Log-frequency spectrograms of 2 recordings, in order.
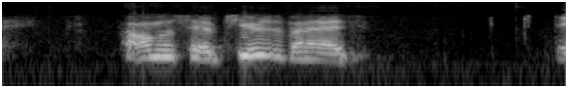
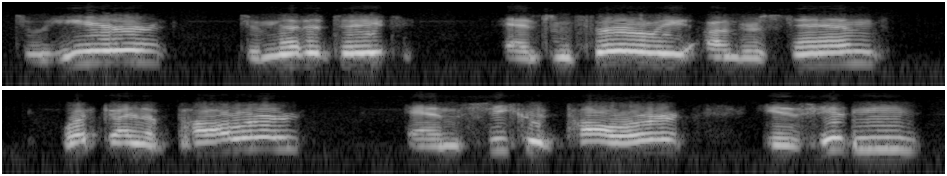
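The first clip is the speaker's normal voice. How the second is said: raised, measured reading of a sacred text; reverent reading; 4 semitones higher than usual. Acted. Host reads the Pope's words to his listener, reverently. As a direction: read it out like a devotional passage.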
